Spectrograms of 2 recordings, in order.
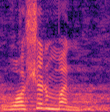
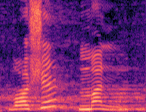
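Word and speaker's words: washerman: आप क्या पढ़ते हैं इसे, वॉशरमन. डोंट एवर से वॉशरमैन. जब हम इसको सिंगल लिखते हैं MAN तो इसका प्रोनाउंसिएशन क्या होता है, प्रोनाउंसिएशन मैन. जब हम इसे सिंगल लिखते हैं, लेकिन इससे पहले अगर हम प्रीफिक्स लगा दें वॉशर, मिल्क, तो ये हो जाता है मन.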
